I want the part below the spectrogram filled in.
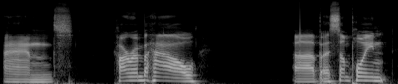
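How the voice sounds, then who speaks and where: A man's voice: on the high side, expressive, unhurried, pushed and bright, clean tone. A man hosting a podcast, chatting in a casual, rambling comic recap style with an irreverent, sweary manner. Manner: irreverent, swearing, acts out quotes in put-on voices. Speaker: podcast host.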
